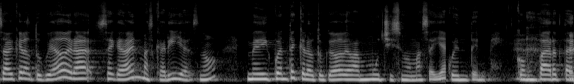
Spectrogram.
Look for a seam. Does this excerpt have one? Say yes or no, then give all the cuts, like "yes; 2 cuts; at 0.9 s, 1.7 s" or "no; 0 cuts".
yes; 2 cuts; at 2.4 s, 4.4 s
